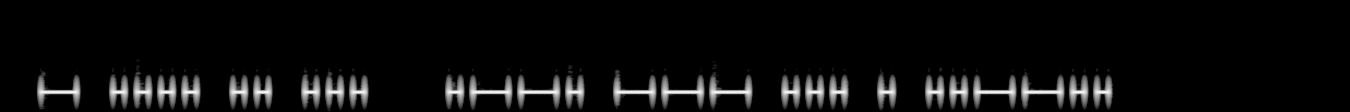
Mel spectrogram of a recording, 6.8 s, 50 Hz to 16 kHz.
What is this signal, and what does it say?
Morse code, heard as a keyed tone, about 20 wpm, 700 Hz. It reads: THIS POSE?
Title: Sentences from Top 1000 Words - Review Part 2 - 20wpm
